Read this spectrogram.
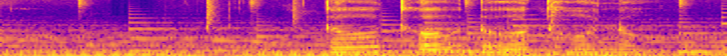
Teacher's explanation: दंतव्य त थ द थ न यांना दंतव्य म्हणतात कारण यांचा उच्चार करताना जीभ दातांना लागते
